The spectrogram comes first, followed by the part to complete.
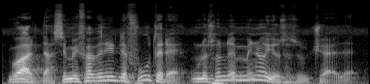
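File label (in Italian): "futere", vocabolario dialettale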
